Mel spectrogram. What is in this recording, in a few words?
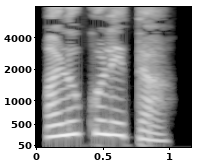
"ಅಳುಕುಳಿತ", Kannada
